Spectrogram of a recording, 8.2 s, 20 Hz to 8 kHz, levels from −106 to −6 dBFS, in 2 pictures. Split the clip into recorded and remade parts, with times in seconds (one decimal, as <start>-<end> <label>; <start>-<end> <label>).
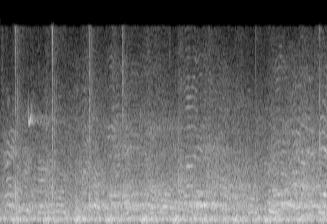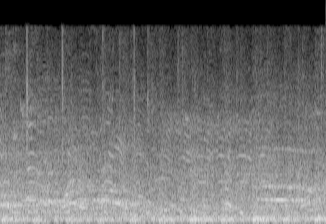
0.0-8.2 recorded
